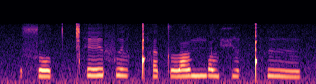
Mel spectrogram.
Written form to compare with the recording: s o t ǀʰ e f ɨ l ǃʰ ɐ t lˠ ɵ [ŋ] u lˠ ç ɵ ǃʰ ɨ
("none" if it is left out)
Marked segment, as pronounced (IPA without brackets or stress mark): ŋ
